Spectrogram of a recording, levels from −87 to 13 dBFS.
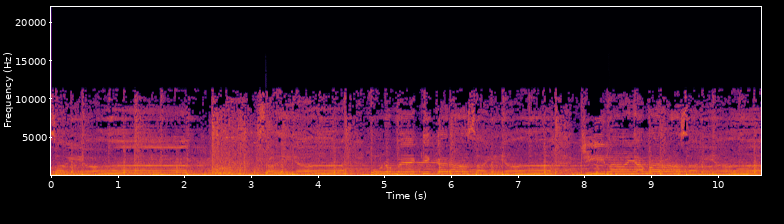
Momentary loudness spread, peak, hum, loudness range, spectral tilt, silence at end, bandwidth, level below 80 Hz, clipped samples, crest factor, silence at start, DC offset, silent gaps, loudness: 2 LU; 0 dBFS; none; 1 LU; -5 dB/octave; 0 s; 11.5 kHz; -20 dBFS; under 0.1%; 12 dB; 0 s; under 0.1%; none; -14 LUFS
